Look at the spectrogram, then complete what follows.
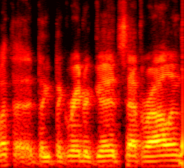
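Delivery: ordinary talk, nothing marked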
